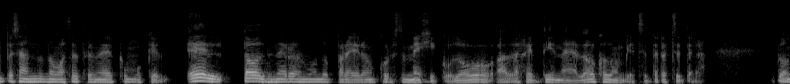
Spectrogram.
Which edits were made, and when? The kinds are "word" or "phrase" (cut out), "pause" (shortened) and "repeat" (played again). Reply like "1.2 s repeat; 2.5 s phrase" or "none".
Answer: 2.4 s pause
